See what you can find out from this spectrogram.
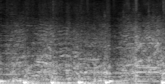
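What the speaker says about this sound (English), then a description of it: "the alumni cheerleaders and the varsity cheerleaders lead the crowd in the fight song" A homecoming high school football crowd sings the fight song led by cheerleaders, massed voices with a steady pulsing beat, loud and somewhat distant across the stands.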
